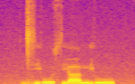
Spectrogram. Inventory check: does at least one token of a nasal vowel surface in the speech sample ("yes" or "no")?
no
